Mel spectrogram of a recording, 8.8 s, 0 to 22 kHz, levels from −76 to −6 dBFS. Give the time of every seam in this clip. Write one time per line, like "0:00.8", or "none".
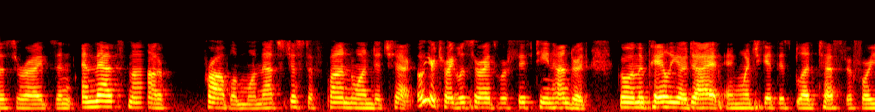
none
